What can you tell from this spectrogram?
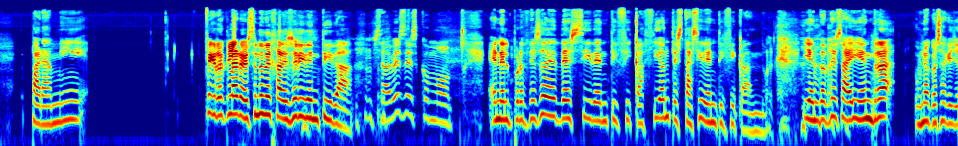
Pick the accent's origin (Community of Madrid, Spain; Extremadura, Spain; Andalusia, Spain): Extremadura, Spain; Badajoz; cosas que para mí son importantes de mi adolescencia en Badajoz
